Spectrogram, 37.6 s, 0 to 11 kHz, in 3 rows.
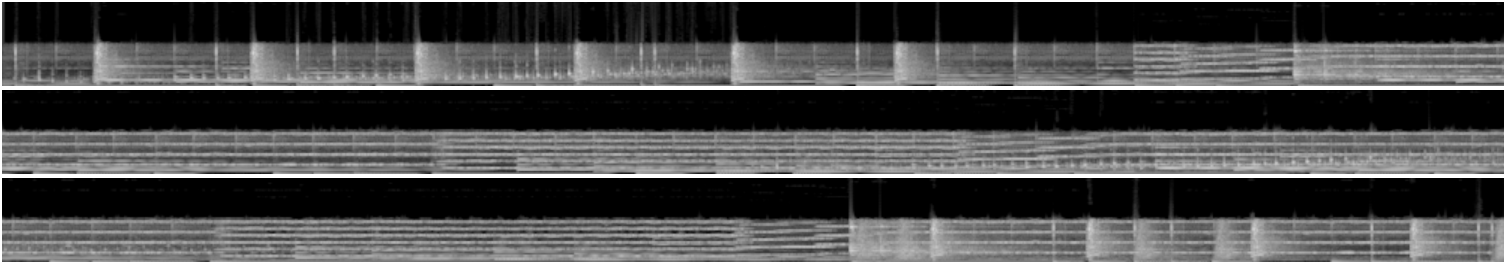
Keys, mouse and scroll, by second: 5.1 click, 5.2 click, 6.1 scroll down 2, 13.4 click, 13.5 click, 14.7 click, 18.8 right click, 19.0 right click, 19.8-20.2 scroll up 1, 21.2 p, 22.0 scroll down 2, 22.3 right click, 24.2 click, 25.3 click, 28.0 scroll up 1, 29.0 click, 30.0 click, 31.6 middle click, 33.7 m, 34.7 click, 34.9 typing, 36.0 click, 36.5 right click, 36.5 right click, 37.2 click, 37.3 click.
